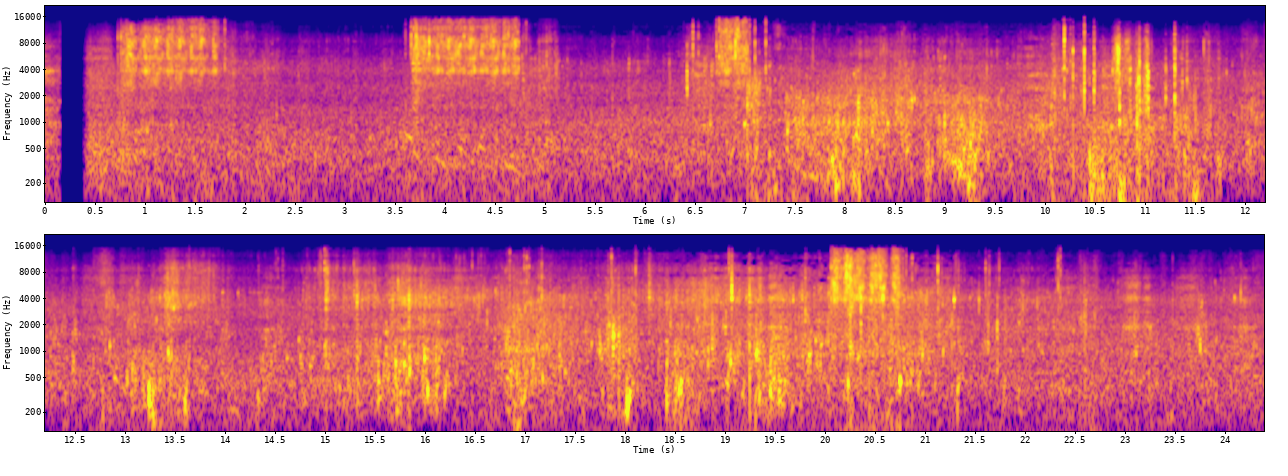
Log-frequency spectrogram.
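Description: River water flowing and splashing close to the microphone, with wind noise and scattered short knocks and rustles.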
